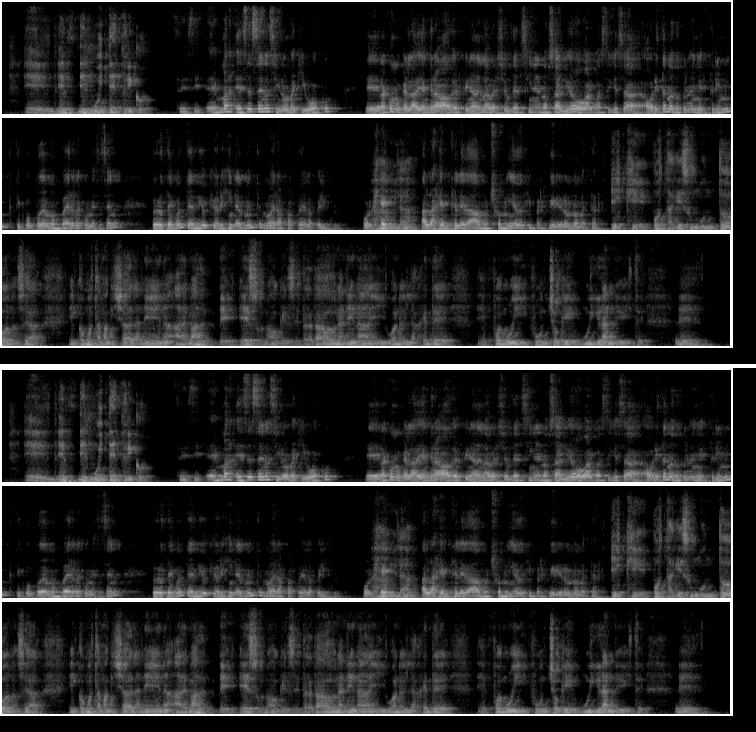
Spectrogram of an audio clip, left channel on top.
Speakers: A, in the centre; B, on the left.
A: eh,
B: Sí,
A: es,
B: sí.
A: es muy tétrico.
B: Sí, sí. Es más, esa escena, si no me equivoco, eh, era como que la habían grabado y al final en la versión del cine no salió o algo así. O sea, ahorita nosotros en streaming, tipo, podemos verla con esa escena, pero tengo entendido que originalmente no era parte de la película, porque
A: Ah, mirá.
B: <laughs> a la gente le daba mucho miedo y prefirieron no meter.
A: Es que posta que es un montón, o sea, eh, cómo está maquillada la nena, además de eso, ¿no? Que se trataba de una nena y bueno, y la gente eh, fue muy, fue un choque muy grande, ¿viste?
B: Sí,
A: Eh,
B: sí.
